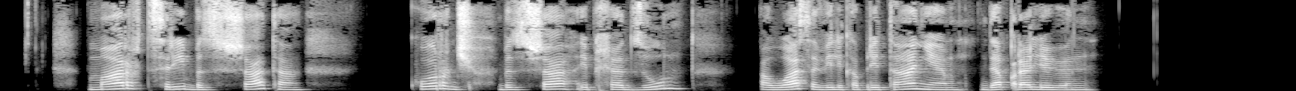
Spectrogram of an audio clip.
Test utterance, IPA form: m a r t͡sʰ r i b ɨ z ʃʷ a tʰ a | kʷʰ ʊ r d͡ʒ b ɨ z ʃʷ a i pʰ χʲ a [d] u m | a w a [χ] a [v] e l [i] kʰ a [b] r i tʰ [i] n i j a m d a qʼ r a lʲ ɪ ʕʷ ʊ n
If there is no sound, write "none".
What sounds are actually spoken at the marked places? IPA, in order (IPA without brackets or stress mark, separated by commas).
d͡z, s, v, i, b, a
